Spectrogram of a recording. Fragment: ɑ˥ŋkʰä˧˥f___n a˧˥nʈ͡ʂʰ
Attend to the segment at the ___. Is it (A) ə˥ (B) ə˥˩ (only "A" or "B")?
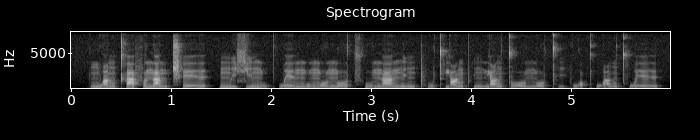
A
